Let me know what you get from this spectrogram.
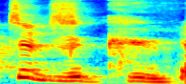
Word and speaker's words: Tudyk: The first one is that I felt, even though Tyler Labine, I always call him Tuck, but I guess that might be wrong. How did you say it? – Oh, Alan Tudyk? – Yeah. I guess I called him Tudyk. Tuck? – You called him Tuck? Yeah, Tudyk.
